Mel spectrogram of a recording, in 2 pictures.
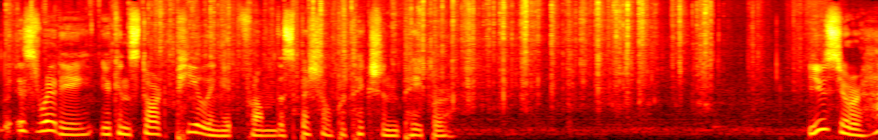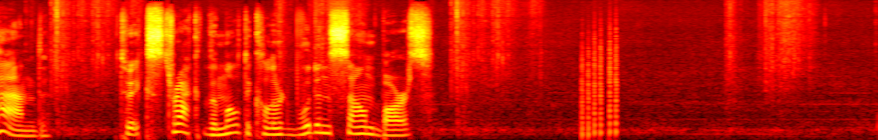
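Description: Baking paper crinkles as it is peeled away.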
